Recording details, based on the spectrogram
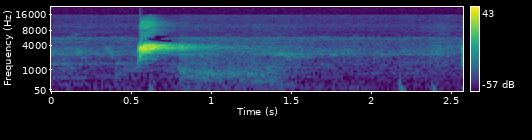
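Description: A red-whiskered bulbul gives a loud, bright whistled note that falls away. A second note comes two seconds later, with a few faint clicks between.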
